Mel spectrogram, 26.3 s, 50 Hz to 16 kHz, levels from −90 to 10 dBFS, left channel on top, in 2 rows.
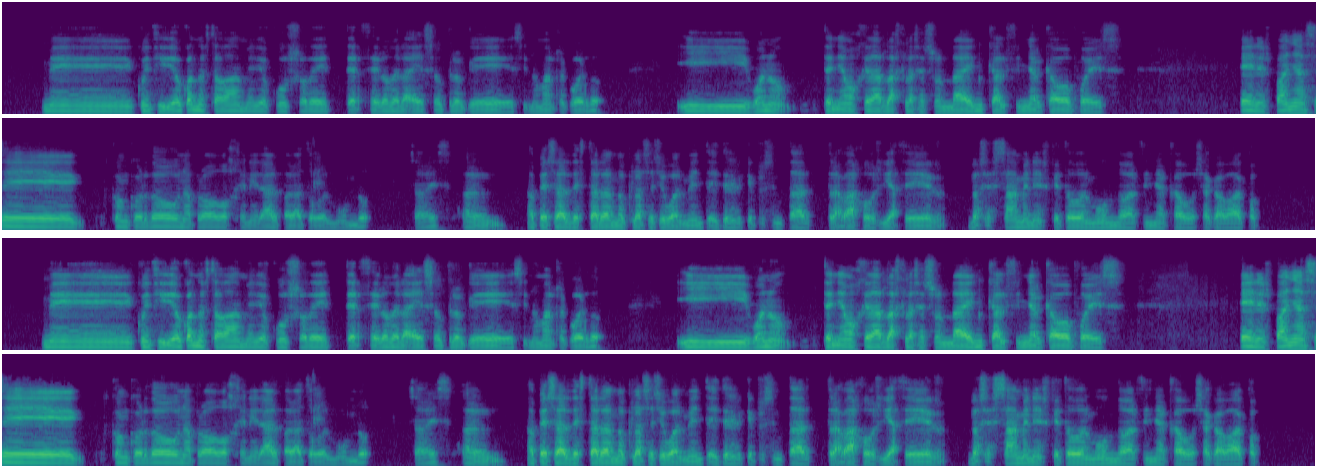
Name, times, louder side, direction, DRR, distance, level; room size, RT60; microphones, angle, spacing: voice 1, 0.4-6.0 6.8-7.9 8.2-11.2 12.4-14.0 14.2-16.8 17.3-25.7, right 4 dB, 80° right, 0.7 m, -28 dB
head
